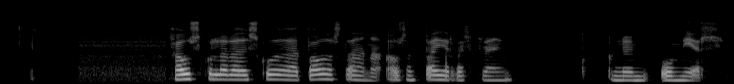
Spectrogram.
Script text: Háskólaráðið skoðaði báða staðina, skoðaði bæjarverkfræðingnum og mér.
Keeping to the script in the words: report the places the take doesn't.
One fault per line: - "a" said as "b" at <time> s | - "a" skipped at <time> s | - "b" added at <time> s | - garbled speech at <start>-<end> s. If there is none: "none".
- "skoðaði" said as "ásamt" at 4.0 s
